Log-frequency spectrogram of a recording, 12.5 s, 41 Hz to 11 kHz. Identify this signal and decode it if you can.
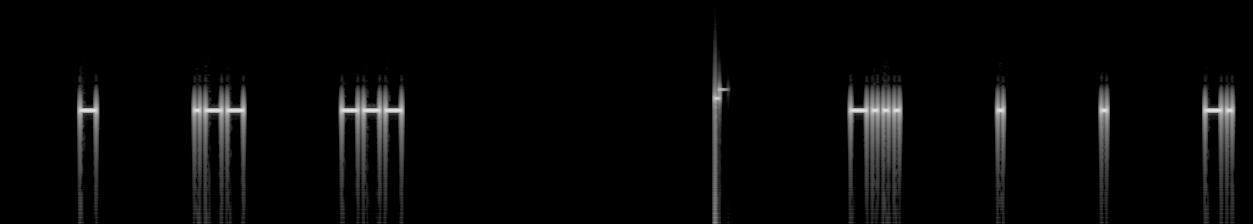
Morse code, heard as a keyed tone, about 22 wpm, spaced as for 8 wpm, 700 Hz. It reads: TWO BEEN
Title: 6x Character Spacing - Top 300 Words - 22wpm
